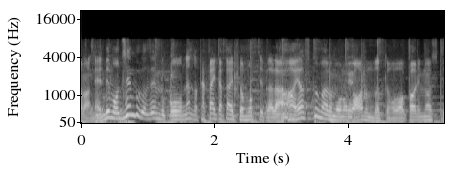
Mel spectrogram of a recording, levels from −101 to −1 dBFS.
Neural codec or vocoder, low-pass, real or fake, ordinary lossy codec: codec, 16 kHz, 2 kbps, X-Codec, HuBERT features, trained on balanced general audio; none; fake; none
